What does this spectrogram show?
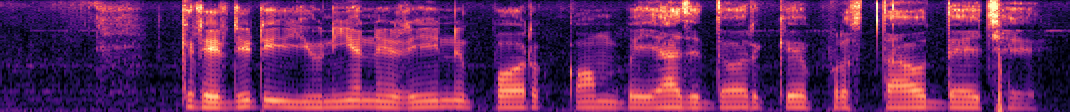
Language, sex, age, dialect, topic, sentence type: Maithili, male, 18-24, Eastern / Thethi, banking, statement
